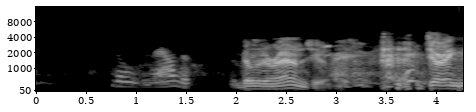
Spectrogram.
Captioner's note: laughter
